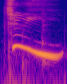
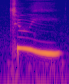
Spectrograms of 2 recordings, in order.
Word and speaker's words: Tzuyu: like Chewy. I was like, oh, that's so cute. She's like, how do you want it to be pronounced? She's like Chewy.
